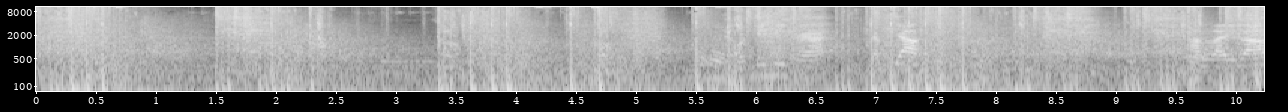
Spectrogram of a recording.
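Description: Heavy gunfire in Cyberpunk 2077, rapid automatic bursts and sharp shots rattling almost continuously for ten seconds, loud and close, with a game soundtrack and a voice speaking underneath.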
